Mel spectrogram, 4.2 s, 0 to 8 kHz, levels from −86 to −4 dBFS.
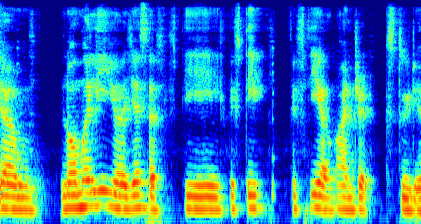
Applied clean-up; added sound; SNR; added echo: neural mask model DeepFilterNet 3.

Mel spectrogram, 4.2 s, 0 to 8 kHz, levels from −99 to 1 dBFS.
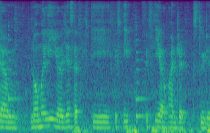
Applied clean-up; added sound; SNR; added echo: none; Bowed string instrument; 13 dB; none.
